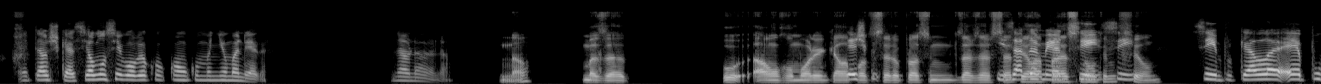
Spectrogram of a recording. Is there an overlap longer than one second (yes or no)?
yes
